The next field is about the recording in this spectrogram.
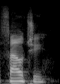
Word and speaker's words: Fauci: How did that go with Johnny Fiask? – It's pronounced Fauci. And it went well.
